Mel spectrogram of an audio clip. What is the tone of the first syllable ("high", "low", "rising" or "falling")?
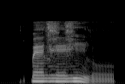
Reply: high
